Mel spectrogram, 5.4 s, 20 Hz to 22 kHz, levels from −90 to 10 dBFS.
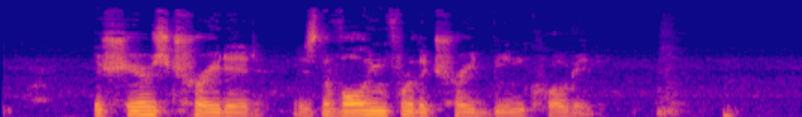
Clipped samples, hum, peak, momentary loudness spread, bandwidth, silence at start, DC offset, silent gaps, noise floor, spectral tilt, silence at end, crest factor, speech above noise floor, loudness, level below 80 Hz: under 0.1%; none; -2 dBFS; 21 LU; 15.5 kHz; 0.65 s; under 0.1%; none; -53 dBFS; -5.5 dB/octave; 0.45 s; 18 dB; 35 dB; -19 LUFS; -56 dBFS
